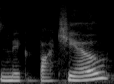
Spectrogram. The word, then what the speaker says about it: Mick Baccio: I'm Carrie Fencl with the Breaking Badness cybersecurity podcast, and with me today is Mick Baccio. Did I pronounce that correctly?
